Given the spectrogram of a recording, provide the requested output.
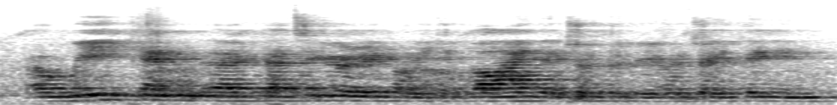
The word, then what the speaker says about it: Chaturbyuha: So here, defining the Chaturbyuha, as I say, phonetically very interesting. Chaturbyuha, we need to bend our tongues.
